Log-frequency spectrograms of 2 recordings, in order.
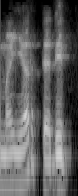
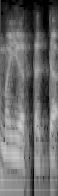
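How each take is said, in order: First: The two d sounds are separated by a vowel. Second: The two d sounds merge into one long d.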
